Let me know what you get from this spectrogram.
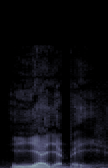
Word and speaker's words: Yaya Bey: Yaya Bey, sí. Así me dice don Jaime que se pronuncia.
